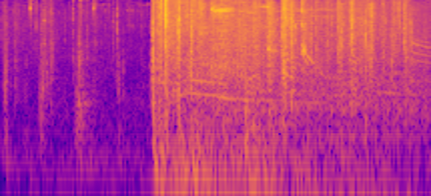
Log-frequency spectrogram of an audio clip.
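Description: Gunshots fire in a video game.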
